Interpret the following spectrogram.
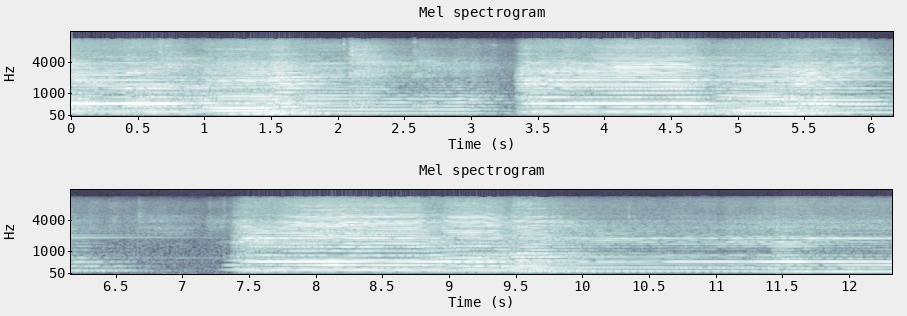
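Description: Cello playing slow, long-held notes in three phrases, with a brief break about three seconds in and a longer, almost silent pause about seven seconds in.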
